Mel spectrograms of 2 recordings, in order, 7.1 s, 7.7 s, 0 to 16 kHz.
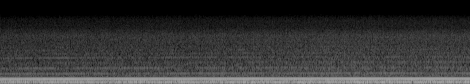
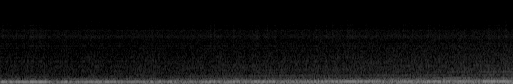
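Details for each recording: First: bgears b-Blaster 140 fan, third unit after two with damaged bearings; steady low hum with even airflow rush, only a very faint rubbing or harmonic resonance, no ticking or grinding; running normally, roughly 25–30 dB, a little loud. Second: bgears b-blaster 140 case fan, third unit (second replacement), tested for noise: a steady low hum swelling over a soft rumble, with a very faint rubbing sound and harmonic resonance of unclear source.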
